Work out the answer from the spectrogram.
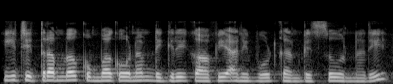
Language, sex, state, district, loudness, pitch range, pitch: Telugu, female, Telangana, Hyderabad, -19 LUFS, 160-185 Hz, 170 Hz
